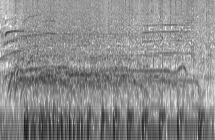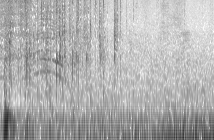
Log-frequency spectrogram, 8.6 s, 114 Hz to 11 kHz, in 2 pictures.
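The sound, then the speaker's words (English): A crowd of over 1,000 people screams and shouts nonstop, a loud, dense wall of overlapping voices with piercing high shrieks rising out of the din early on, then a rougher roar that holds to the end. “Because even though all of that is happening, there is, I don't know, 1,000+ people here screaming at the top of their lungs saying that they're not going to shut up.”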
